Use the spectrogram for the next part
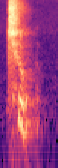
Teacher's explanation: Initial Ch is strongly aspirated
